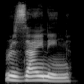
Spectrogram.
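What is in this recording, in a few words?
"resigning", American English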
